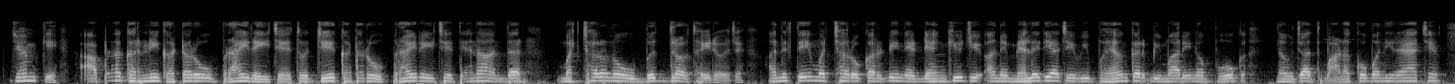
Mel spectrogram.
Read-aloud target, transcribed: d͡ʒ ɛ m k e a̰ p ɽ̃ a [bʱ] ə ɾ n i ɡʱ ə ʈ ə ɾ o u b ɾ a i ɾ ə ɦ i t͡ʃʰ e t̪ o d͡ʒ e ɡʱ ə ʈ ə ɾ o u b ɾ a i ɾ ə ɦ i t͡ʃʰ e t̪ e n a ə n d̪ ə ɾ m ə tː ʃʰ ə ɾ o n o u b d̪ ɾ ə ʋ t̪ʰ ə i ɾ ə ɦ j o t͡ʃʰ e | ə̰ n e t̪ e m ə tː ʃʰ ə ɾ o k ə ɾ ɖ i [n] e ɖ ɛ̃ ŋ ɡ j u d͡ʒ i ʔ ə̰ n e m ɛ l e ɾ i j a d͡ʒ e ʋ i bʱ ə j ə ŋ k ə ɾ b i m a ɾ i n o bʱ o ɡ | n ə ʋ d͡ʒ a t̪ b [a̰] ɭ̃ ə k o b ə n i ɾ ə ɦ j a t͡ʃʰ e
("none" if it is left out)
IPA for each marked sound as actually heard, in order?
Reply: ɡʱ, n, a̰

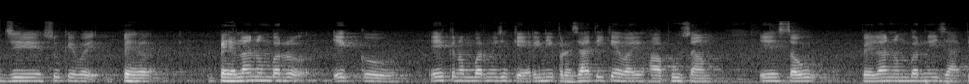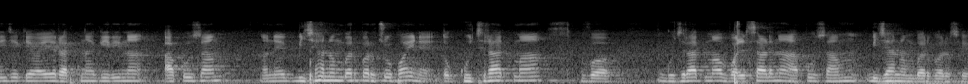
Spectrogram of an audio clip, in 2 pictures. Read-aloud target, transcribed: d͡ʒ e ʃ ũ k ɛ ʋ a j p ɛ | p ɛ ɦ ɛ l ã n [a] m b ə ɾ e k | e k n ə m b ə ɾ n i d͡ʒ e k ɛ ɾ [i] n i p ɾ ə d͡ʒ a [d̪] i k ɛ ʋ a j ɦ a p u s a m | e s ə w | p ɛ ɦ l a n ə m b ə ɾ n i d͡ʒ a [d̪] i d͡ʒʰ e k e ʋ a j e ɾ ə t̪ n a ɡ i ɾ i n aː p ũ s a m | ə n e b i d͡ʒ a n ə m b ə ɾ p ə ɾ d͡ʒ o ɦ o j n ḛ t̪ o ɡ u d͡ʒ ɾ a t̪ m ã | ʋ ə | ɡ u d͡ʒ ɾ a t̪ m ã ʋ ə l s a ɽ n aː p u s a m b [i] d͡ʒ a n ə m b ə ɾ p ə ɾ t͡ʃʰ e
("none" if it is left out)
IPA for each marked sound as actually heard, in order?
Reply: ə, i, t̪, t̪, i

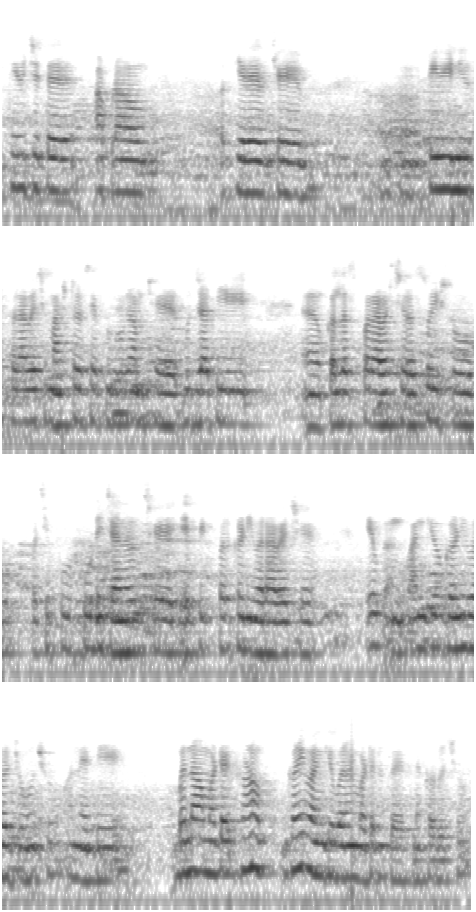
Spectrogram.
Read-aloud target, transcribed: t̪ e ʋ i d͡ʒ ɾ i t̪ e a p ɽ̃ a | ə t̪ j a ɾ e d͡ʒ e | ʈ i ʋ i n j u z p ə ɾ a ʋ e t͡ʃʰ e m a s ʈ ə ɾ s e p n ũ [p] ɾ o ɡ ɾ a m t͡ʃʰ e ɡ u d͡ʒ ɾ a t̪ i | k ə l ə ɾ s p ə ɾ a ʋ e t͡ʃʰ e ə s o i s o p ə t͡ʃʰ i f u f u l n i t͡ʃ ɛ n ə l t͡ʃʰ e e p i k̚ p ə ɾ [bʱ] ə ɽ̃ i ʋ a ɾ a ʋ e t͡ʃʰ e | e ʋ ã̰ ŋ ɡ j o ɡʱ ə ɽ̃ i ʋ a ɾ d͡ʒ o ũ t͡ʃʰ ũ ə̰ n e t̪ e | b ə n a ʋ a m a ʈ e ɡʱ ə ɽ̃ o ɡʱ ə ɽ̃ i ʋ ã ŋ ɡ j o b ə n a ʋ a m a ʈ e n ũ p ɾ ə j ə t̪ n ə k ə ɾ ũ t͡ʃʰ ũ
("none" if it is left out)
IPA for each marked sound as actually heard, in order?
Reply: p, ɡʱ

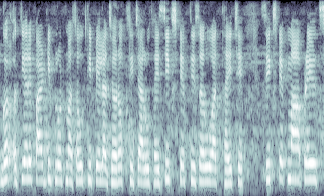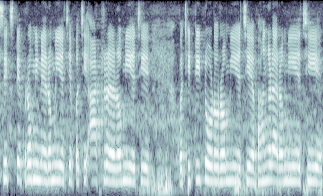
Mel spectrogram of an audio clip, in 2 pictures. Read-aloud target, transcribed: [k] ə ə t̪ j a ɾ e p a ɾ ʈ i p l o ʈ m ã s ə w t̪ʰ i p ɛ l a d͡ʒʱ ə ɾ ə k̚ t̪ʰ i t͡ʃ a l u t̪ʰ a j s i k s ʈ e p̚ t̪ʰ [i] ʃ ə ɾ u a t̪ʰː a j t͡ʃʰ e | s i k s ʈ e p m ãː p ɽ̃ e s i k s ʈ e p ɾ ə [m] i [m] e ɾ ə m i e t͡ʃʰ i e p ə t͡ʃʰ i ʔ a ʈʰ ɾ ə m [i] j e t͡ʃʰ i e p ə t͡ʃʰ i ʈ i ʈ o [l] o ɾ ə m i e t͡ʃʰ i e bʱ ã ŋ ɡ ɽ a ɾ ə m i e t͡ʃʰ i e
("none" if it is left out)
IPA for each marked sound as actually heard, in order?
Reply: ɡ, i, m, n, i, ɽ

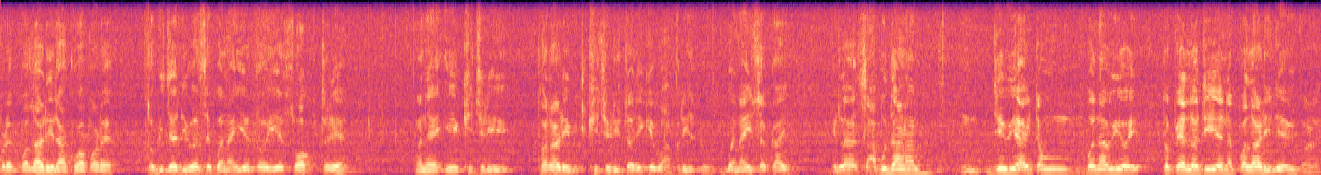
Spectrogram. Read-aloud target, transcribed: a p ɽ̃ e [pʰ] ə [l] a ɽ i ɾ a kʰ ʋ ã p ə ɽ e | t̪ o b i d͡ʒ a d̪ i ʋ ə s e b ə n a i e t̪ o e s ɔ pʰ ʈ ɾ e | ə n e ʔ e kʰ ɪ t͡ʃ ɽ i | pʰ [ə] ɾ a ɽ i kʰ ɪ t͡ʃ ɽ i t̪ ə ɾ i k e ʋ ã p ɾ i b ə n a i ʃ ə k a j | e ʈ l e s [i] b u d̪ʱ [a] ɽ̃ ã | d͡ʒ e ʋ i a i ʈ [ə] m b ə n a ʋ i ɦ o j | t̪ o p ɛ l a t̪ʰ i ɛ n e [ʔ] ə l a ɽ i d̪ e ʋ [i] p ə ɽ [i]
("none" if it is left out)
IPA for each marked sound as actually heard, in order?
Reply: p, l, ə, a, a, ə, p, i, e

